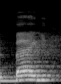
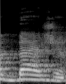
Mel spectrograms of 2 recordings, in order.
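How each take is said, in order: First: Bague with a hard g at the end; correct hard G. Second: Bage with a soft zh sound at the end; wrong soft G. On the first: Teacher giving children the real ring word, hard G. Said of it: "à son doigt, on met une bague". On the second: Teacher showing children the misspelt word, soft G. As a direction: say bage ending in zh, like French "je". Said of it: "si je laisse le G tout seul". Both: Shown as a demonstration.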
